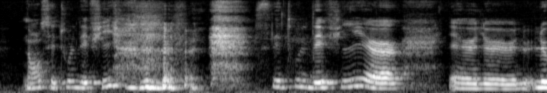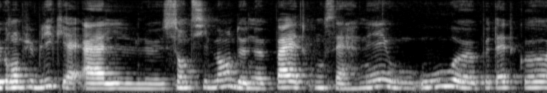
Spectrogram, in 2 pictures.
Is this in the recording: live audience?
no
